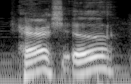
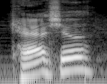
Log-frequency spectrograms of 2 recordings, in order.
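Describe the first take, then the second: Both takes have the same delivery.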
